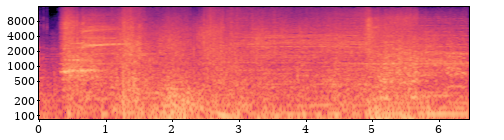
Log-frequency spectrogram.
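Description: Television episode soundtrack: music with a deep boom about two seconds in.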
